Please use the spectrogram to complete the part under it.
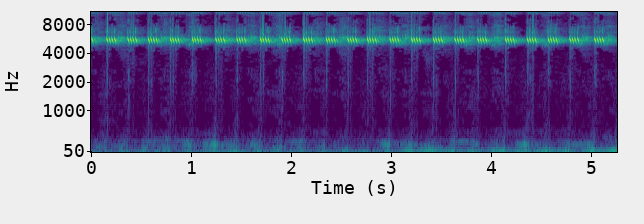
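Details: Cricket calling loud and clear, a rapid train of bright high-pitched pulses grouped into short chirps, about two to three chirps per second, steady throughout with only faint low rumble beneath.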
